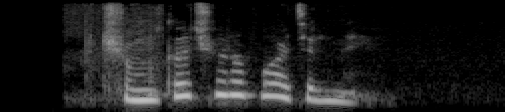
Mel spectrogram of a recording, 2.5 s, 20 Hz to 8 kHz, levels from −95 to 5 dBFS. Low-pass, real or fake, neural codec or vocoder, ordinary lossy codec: 7.2 kHz; fake; vocoder, 44.1 kHz, 128 mel bands, Pupu-Vocoder; none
